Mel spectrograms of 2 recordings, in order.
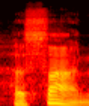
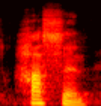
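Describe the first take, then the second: First: The stress is on the second syllable. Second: The stress is on the first syllable.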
